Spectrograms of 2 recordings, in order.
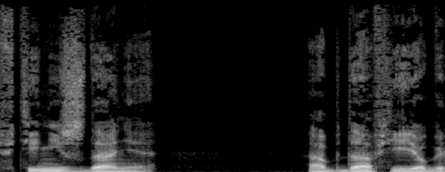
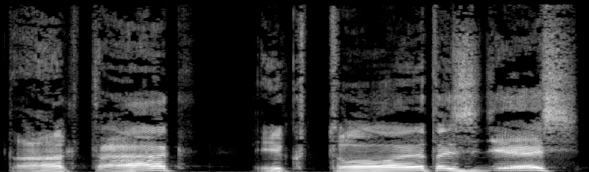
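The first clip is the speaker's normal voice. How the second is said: put-on loud, slow, slurring drunk; drunken voice; 7 semitones higher, 8 dB louder, much slower than usual. A narrator's reading. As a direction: boom it out like a drunk lout. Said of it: "прогремел пьяный голос".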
